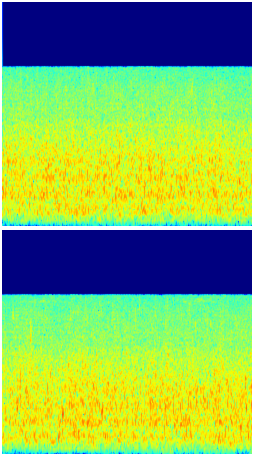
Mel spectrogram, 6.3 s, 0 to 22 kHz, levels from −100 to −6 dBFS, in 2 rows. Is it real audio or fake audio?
real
